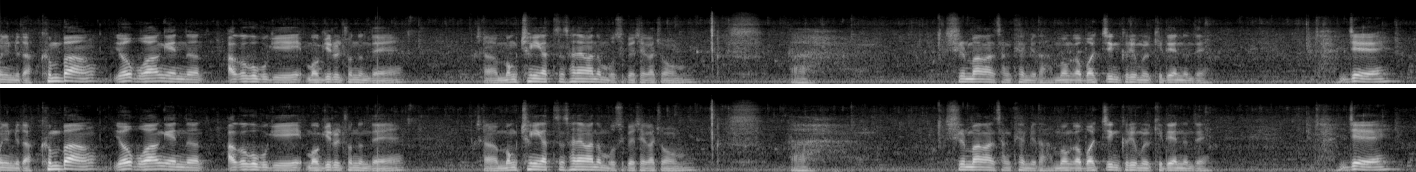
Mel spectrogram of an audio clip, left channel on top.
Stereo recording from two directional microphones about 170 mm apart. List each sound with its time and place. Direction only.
0.0 s speech: 10° right (ahead or behind)
9.4 s speech: 10° right (ahead or behind)
13.1 s speech: 5° right (ahead or behind)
